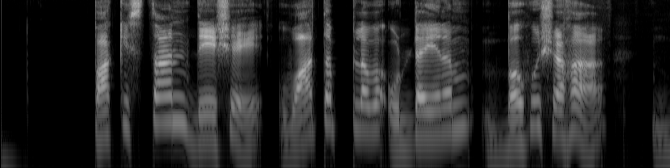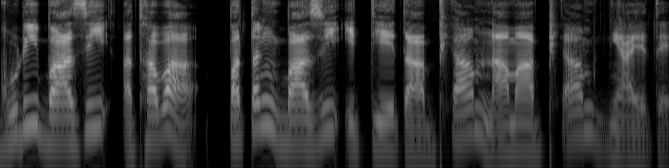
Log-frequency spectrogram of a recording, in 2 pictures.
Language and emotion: Sanskrit, neutral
